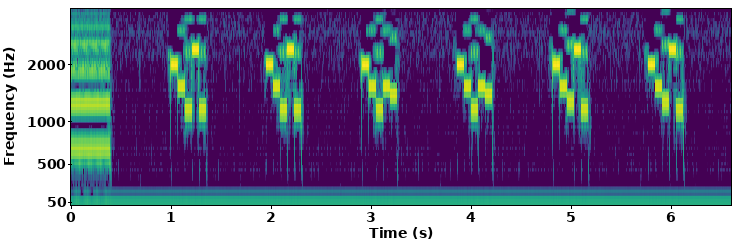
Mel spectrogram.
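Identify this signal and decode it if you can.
Five-tone selective call (ZVEI), heard as quick runs of five tones, tones of about 70 ms. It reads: 85202 85202 85254 85254 85302 85302
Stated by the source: ZVEI five-tone call received by SDR.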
